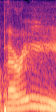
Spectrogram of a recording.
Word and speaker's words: Paris: go I went to Paris of course beautiful Perry yeah that's how they say it yeah yep you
